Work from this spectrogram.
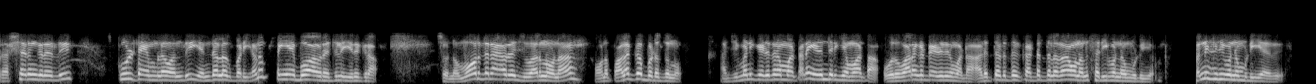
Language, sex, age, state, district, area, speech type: Tamil, male, 30-45, Tamil Nadu, Tiruvarur, rural, conversation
